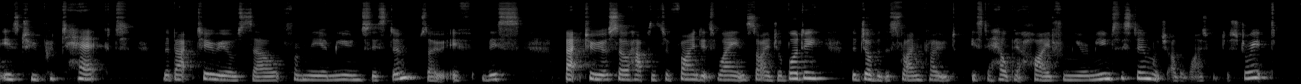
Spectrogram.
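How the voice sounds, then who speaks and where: A woman's fairly high voice with lively intonation and an English accent, on a very clean recording with a silent background. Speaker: science teacher. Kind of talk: lesson. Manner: fast.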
